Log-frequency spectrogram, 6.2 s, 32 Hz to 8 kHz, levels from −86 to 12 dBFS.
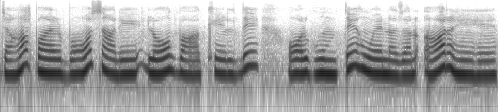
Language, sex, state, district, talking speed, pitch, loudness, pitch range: Hindi, female, Rajasthan, Jaipur, 135 wpm, 215 Hz, -12 LUFS, 205-245 Hz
